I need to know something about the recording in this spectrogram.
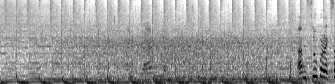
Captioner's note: applause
